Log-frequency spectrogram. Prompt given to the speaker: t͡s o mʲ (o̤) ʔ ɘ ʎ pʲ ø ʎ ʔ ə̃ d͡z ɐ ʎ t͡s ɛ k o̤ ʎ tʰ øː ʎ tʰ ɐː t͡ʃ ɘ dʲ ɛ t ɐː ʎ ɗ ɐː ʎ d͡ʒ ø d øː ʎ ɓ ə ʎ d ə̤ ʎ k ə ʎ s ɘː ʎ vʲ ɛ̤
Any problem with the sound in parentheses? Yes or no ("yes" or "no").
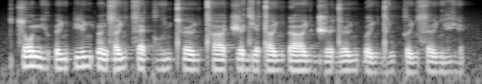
no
